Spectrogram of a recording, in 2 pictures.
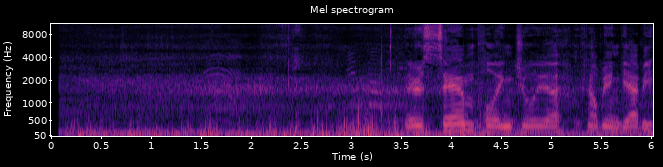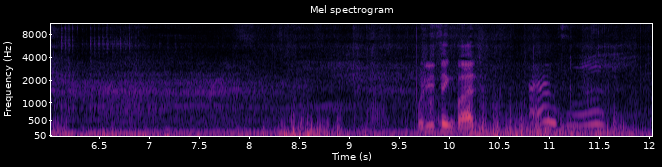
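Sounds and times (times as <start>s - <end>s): distant snowmobile engine running: 0.1s - 12.0s.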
